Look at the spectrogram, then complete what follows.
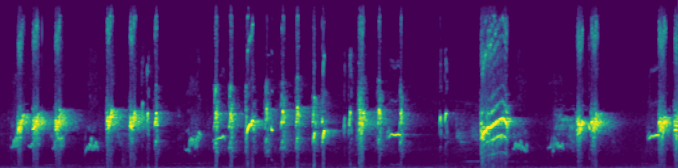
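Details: Orange-headed thrush song played to prompt caged birds to sing: a rapid, varied run of high twittering and whistled notes, dense and continuous, with sharp chirps and a louder slurred phrase near the end.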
